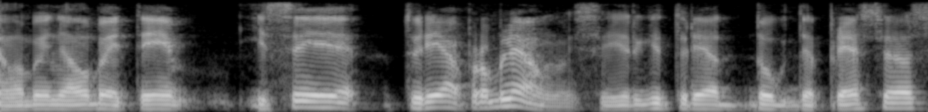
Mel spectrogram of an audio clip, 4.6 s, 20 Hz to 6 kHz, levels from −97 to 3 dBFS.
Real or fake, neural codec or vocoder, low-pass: fake; codec, 16 kHz, 8 kbps, FreqCodec, larger model; 5.4 kHz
